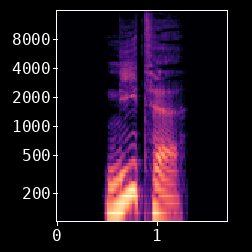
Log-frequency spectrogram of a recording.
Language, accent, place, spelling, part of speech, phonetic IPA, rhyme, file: German, Germany, Berlin, niete, verb, [ˈniːtə], -iːtə, De-niete.ogg
- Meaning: inflection of nieten: 1. first-person singular present 2. singular imperative 3. first/third-person singular subjunctive I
